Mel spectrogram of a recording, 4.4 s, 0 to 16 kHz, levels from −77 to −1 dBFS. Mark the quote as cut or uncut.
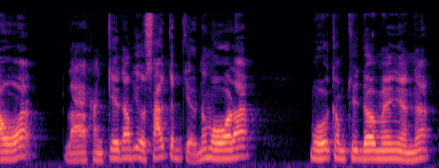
cut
